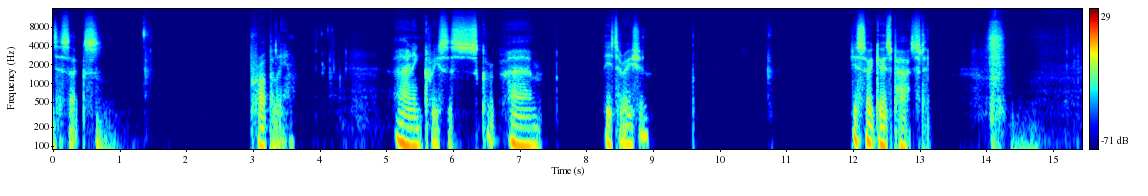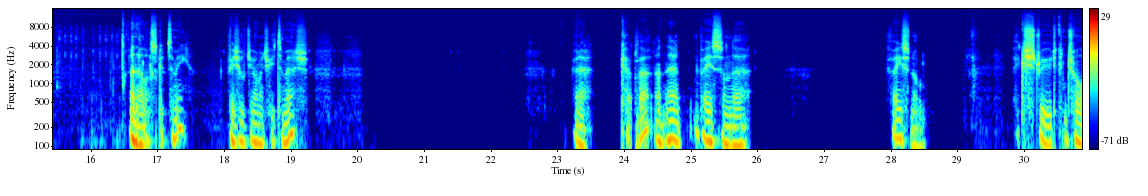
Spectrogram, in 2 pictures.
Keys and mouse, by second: 0.4 click, 1.4-3.8 drag, 10.9-12.0 alt+drag, 12.8-15.1 alt+drag, 15.3 alt+middle drag, 15.4 alt+right drag, 15.6 alt+right click, 15.8 alt+drag, 16.0 alt+right drag, 16.2 alt+right drag, 16.4 alt+drag, 16.8 shift+Tab, 18.4 middle drag, 18.6 right drag, 18.9 drag, 19.8 click, 20.3 right click, 21.3 click, 22.1 alt+click, 23.0 ctrl+f, 23.5 alt+right click, 23.7 alt+click, 24.0 3, 24.6 alt+right click, 24.8 alt+click, 26.1-28.0 drag, 29.0 ctrl+e.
